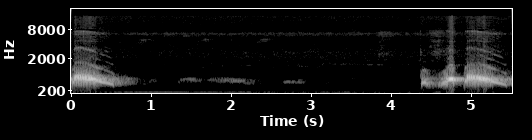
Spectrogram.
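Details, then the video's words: Tekukur, the spotted dove, singing as a lure for silent birds; one drawn-out falling coo at the start, a long silence, then a short stuttered note and a rolling two-part coo close the segment. "Tekukur Gacor untuk Pancingan burung macet bunyi!!"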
